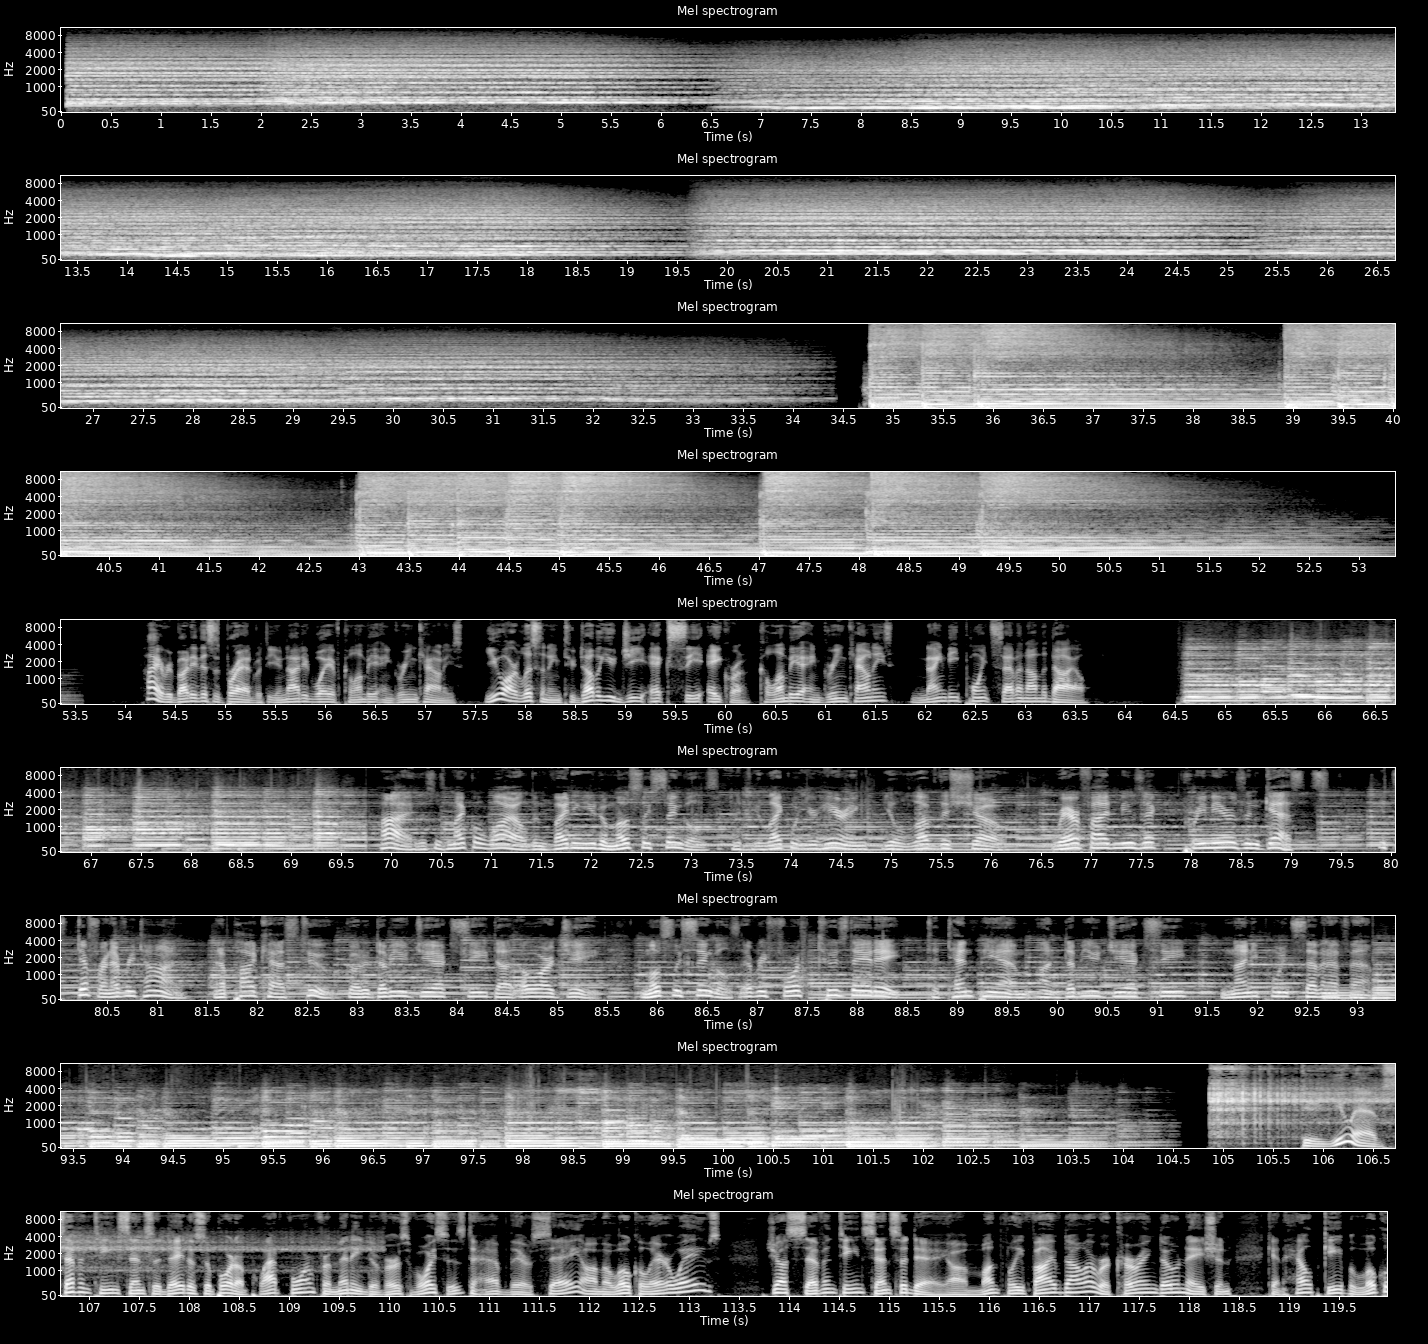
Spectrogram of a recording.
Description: An upbeat music show featuring the American songbook, as interpreted by contemporary artists as well as the jazz greats in a diverse range of genres from Hudson, New York. This week a tribute to strong and resilient women.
